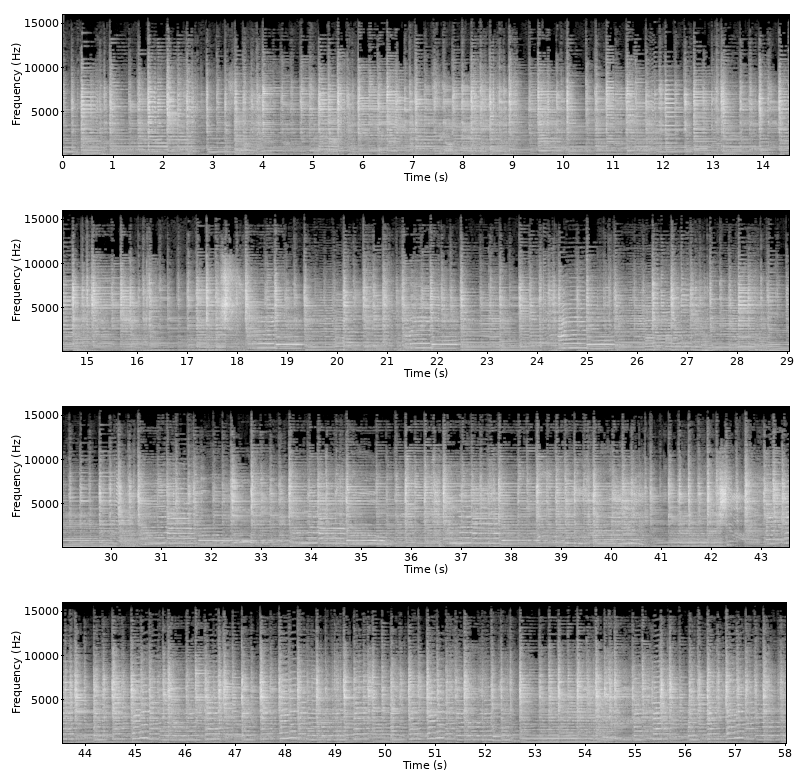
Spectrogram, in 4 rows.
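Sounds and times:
saxophone melody: 0.0s - 14.3s, 17.3s - 58.0s
acoustic guitar strumming: 0.0s - 58.0s.

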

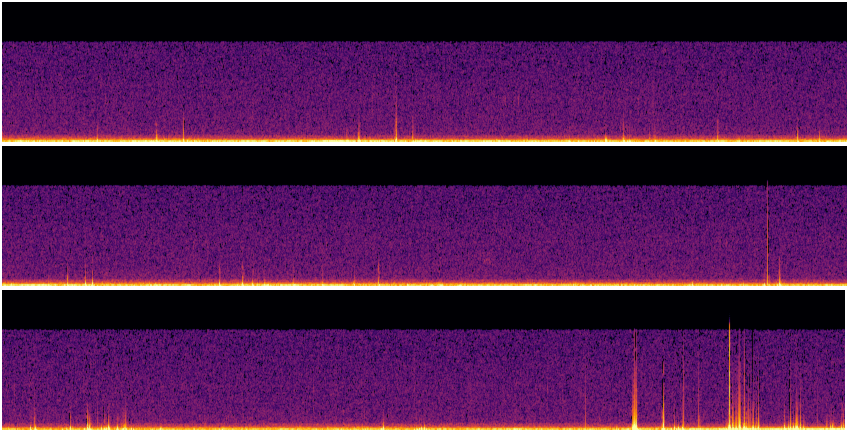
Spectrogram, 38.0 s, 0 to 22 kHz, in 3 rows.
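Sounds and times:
low steady hum: 0.0s - 38.0s.

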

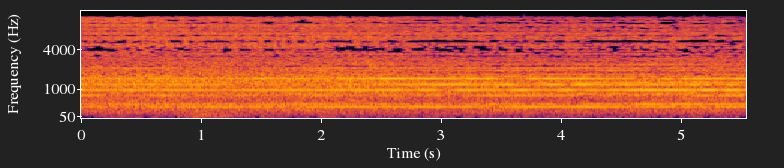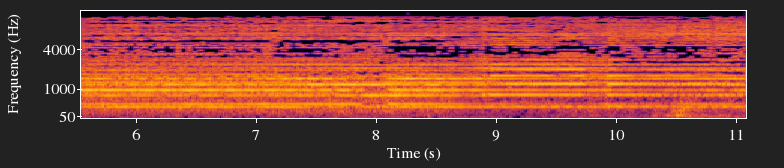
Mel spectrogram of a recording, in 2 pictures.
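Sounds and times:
vehicle horns blaring together: 0.0s - 11.0s.

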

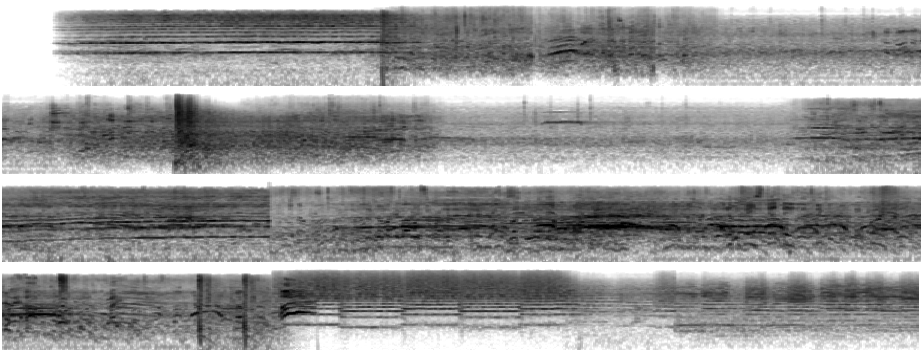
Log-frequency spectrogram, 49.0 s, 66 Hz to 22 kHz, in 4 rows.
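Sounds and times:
two-tone emergency siren: 0.7s - 5.6s, 40.7s - 48.9s
crowd voices: 0.8s - 48.9s
loud bang: 5.0s - 5.7s, 14.5s - 16.9s.

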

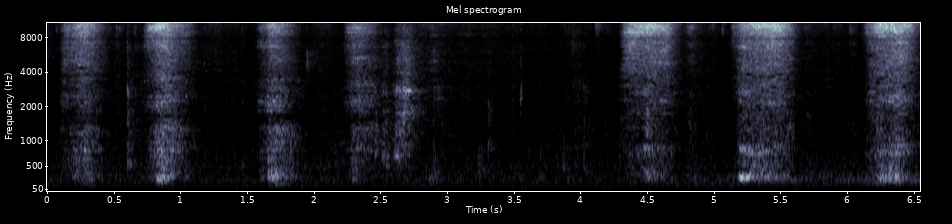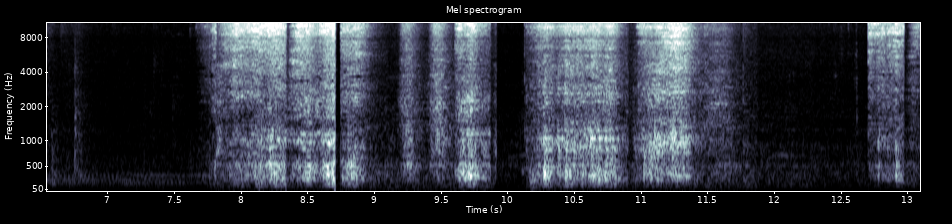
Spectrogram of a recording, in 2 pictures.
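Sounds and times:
person slurping noodles: 0.0s - 2.6s, 4.3s - 5.6s, 7.8s - 11.7s, 12.7s - 13.0s.

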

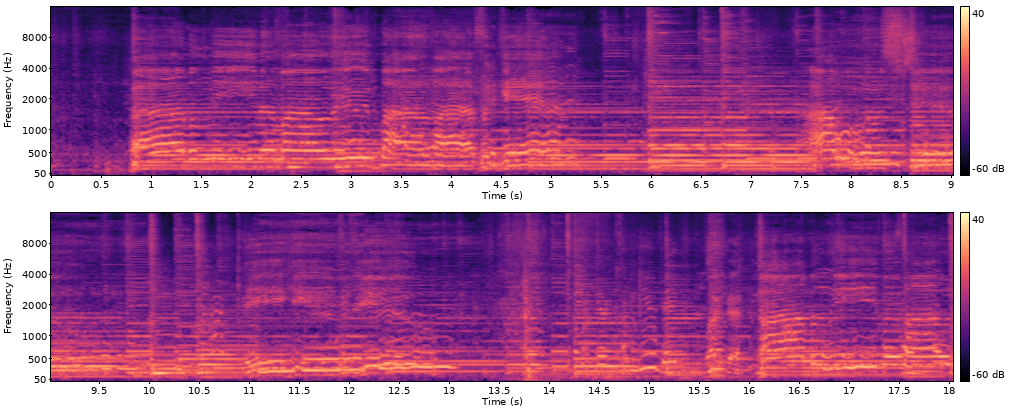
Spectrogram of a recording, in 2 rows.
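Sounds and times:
acoustic guitar strumming: 0.7s - 18.0s
person singing: 0.8s - 5.4s, 7.5s - 13.5s, 14.5s - 18.0s.

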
